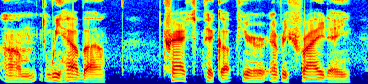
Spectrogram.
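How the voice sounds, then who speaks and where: Over noticeable background noise, a man speaks in a fairly low pitch with fairly even intonation. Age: 70s. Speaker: video blogger. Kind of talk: casual explainer video. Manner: halting, many fillers.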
